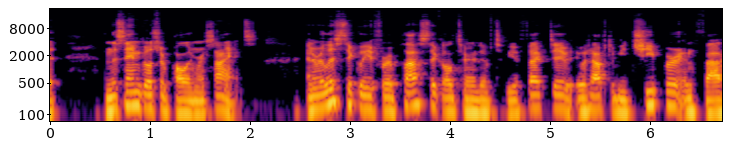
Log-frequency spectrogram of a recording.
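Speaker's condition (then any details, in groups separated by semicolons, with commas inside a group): No condition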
